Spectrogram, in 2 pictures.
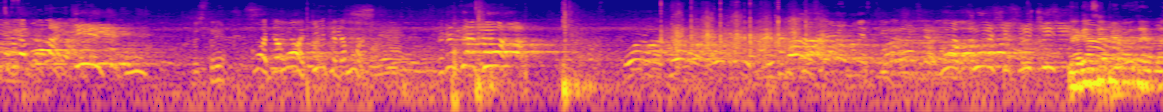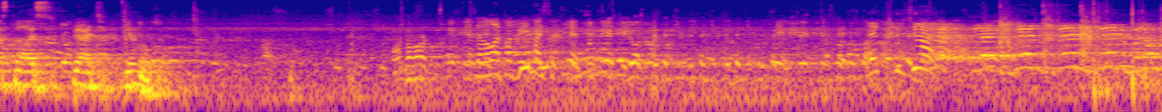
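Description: A football is kicked, thudding in a large echoing dome.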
